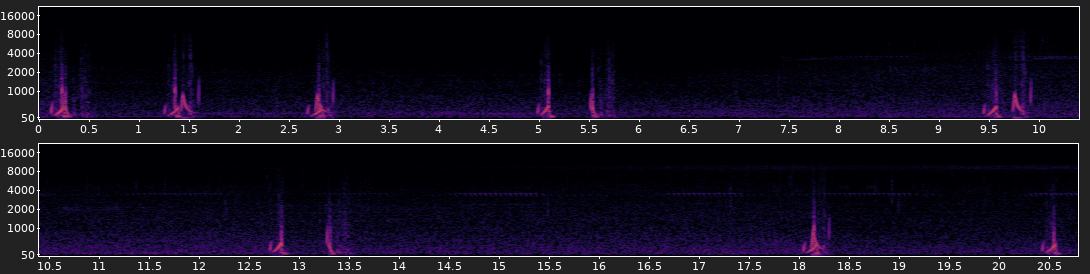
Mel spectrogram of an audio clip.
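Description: Short soft pops sound now and then as items are picked and placed.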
